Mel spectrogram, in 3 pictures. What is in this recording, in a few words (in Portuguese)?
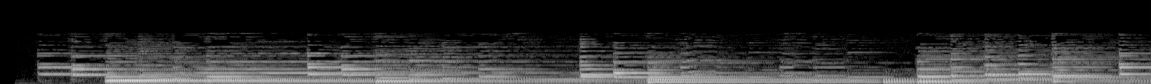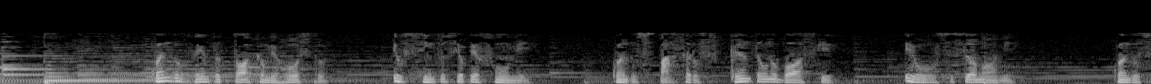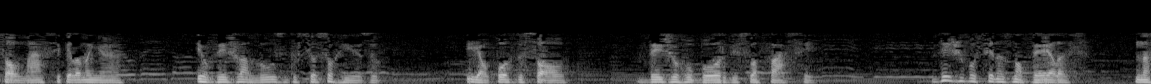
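ROMANTICA, Telemensagens, Românticas masculino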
